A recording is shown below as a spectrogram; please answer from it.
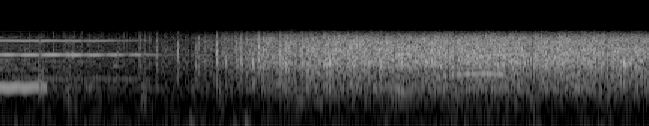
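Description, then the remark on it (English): Audience applause for a yodeler, a Boer War veteran, swells from scattered claps into a dense, steady roar of clapping that stays loud to the end, following a brief tonal note at the start. “Well, we like your applause, but we mustn't applaud too long.”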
